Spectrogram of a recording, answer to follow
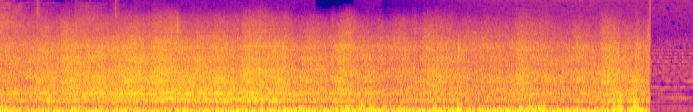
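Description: Wind buffeting the handlebar camera's microphone while riding an e-mountain bike, a dense low rumble with a faint steady hum running through it. It cuts off abruptly at the end.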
